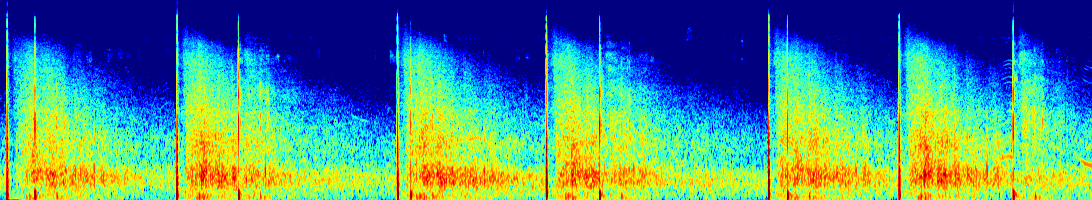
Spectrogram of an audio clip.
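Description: Aerial firework shells bursting in a display: about eight sharp bangs, one every second or two, each followed by a fading hiss.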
